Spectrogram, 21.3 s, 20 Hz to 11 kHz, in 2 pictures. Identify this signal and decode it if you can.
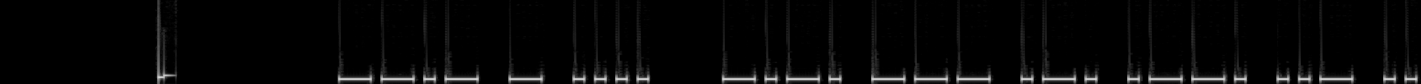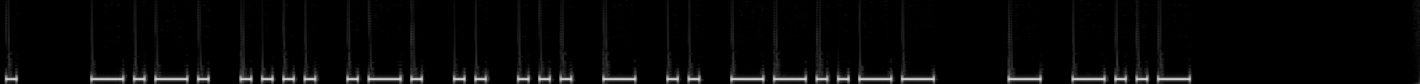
Morse code, heard as a keyed tone, about 15 wpm, 700 Hz. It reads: QTH CORPUS CHRISTI, TX
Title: K1USN SST QSO Practice 15wpm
